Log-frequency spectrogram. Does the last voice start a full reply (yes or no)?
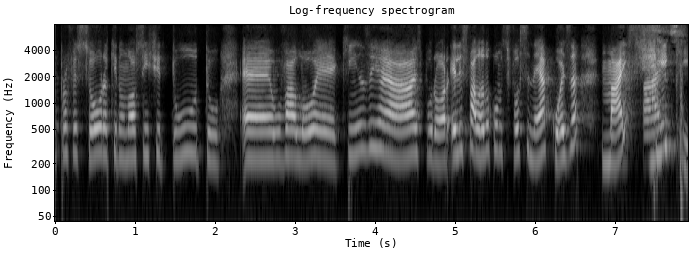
no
